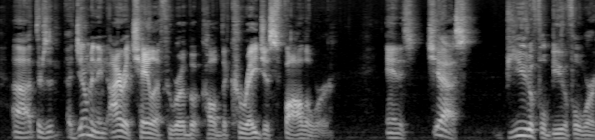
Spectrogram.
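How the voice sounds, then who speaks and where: A man's normal speaking voice, fairly low in pitch, with lively intonation and a fairly quick pace, on a very clean recording with a silent background. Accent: American. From Oklahoma. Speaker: leadership coach. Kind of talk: interview conversation.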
